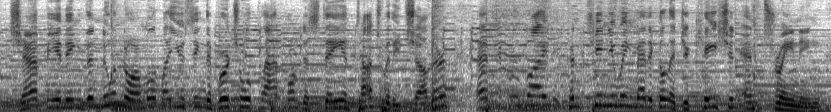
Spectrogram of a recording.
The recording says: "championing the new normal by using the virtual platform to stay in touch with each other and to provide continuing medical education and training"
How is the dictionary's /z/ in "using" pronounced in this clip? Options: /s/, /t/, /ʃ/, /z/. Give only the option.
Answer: /z/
